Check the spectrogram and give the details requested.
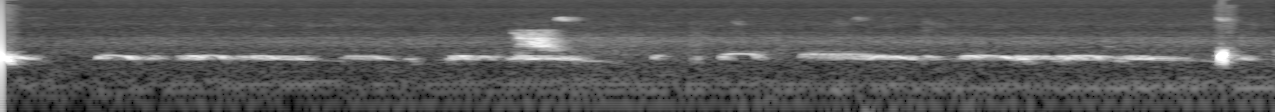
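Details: Spotted dove with a 'thổ sấm' voice, cooing to goad wild doves into fighting: a steady run of soft, low, wavering hummed phrases with a brief rustle midway.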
